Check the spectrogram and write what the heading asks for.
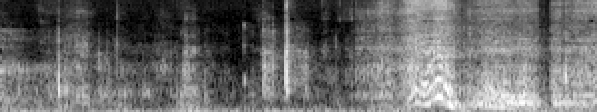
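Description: Zipper of a small round foam-lined watch case being drawn closed by hand: a faint, scratchy run of zipper teeth with small ticks.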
